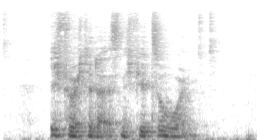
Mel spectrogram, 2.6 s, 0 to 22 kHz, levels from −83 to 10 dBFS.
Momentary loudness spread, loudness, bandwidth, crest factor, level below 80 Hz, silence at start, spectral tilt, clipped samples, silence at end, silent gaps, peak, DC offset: 10 LU; -29 LUFS; 16 kHz; 18 dB; -54 dBFS; 0.5 s; -6.5 dB/octave; under 0.1%; 0.05 s; none; -12 dBFS; under 0.1%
